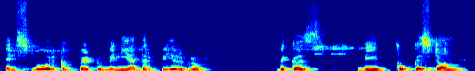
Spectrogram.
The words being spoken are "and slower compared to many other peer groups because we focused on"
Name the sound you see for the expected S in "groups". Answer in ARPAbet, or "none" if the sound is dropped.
none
